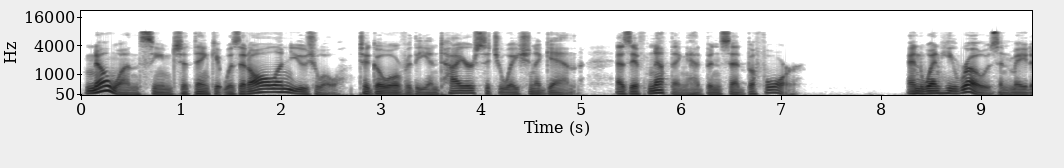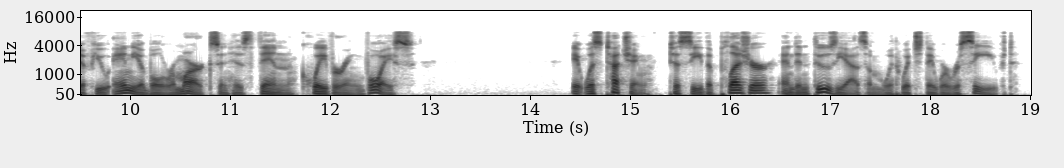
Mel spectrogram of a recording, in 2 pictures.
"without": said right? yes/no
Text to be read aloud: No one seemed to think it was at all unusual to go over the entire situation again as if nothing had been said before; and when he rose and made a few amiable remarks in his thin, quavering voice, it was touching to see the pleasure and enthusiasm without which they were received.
no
